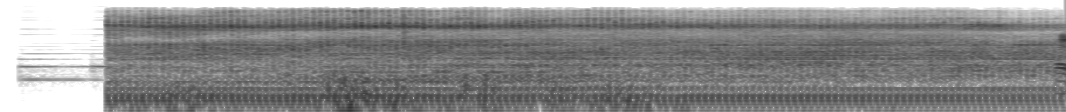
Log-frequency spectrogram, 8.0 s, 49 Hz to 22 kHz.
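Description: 5.5 hp mini tiller's small petrol engine running steadily under load, its tines churning through soil. The sound cuts in abruptly under a second in.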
